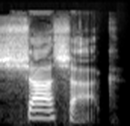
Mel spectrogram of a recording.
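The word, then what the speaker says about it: Szaszak: Okay, her married name, I gotta look at this to pronounce it right too, because it's Hungarian, and it's Shashak.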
